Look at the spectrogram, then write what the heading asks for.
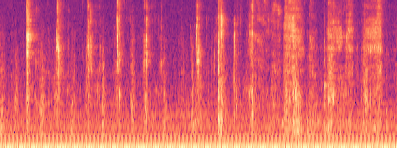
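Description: Close-miked chewing of a mouthful of rice and chicken eaten by hand: irregular wet mouth smacks and clicks, the sharpest about half a second in, over a faint steady hum.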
